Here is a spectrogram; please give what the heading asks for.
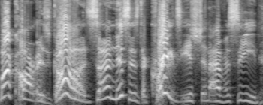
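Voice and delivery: mock thrilled squealing, pitched way up. Imitating a man in a video whose car is gone: imitating an excited man. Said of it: "this dude is excited. He's like".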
